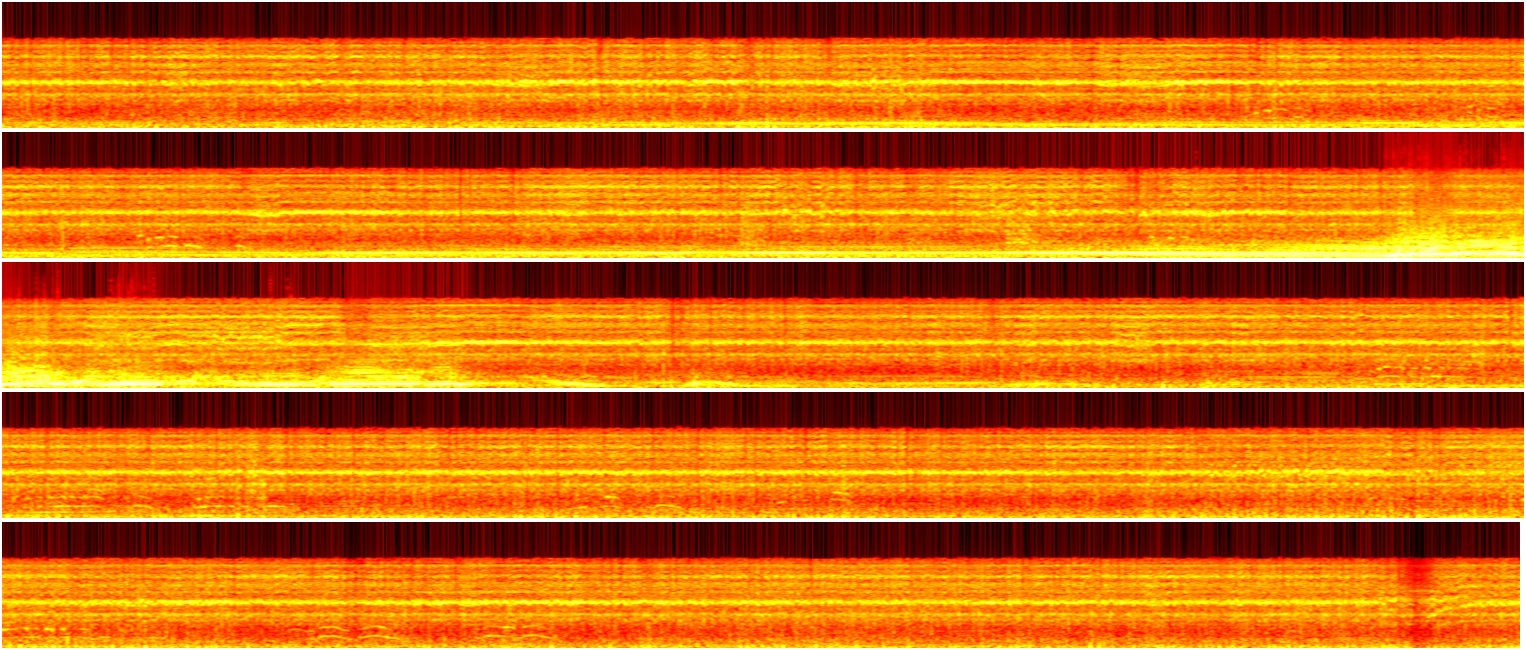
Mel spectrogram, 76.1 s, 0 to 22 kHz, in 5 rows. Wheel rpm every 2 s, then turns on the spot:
230, 230, 230, 240, 220, 220, 230, 230, 230, 230, 230, 230, 230, 230, 230, 230, 210, 220, 230, 230, 230, 230, 230, 230, 230, 230, 230, 230, 230, 210, 220, 230, 230, 230, 230, 230, 230, 160.
none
